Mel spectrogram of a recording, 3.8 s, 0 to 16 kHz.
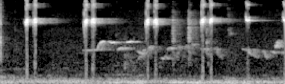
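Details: White-rumped shama fighting song meant to excite other shamas: repeated paired very high sharp notes about every 0.8 seconds, with soft whistles between.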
